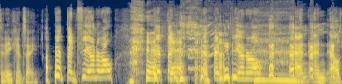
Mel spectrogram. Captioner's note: laughter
